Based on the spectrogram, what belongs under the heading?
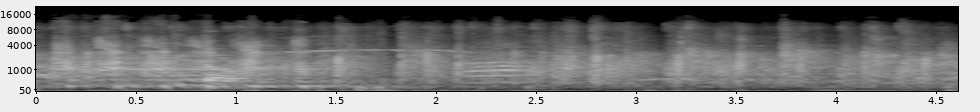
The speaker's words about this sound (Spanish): ¡Qué bonito! ¡Fin! ¡Fuerte aplauso!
